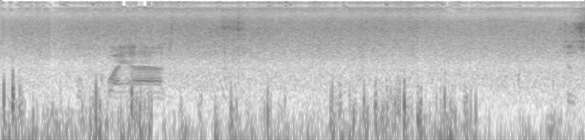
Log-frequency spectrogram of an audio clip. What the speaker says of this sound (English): this is a strong wind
